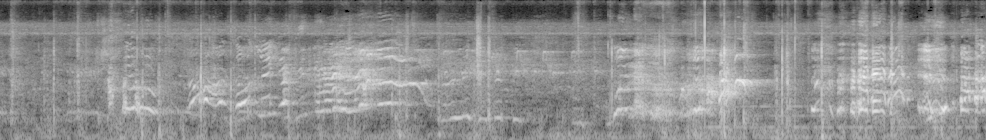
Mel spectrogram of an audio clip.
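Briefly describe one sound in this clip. A young boy shouts excitedly nearby.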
